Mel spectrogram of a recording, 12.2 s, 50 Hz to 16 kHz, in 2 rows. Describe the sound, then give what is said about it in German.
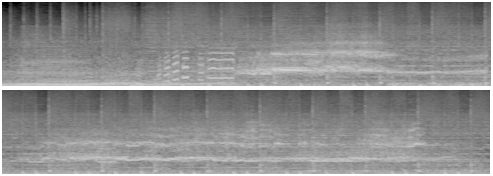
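A Continental GT V8 is driven hard and skids sideways across a hill, its engine roaring continuously while the tires squeal throughout, loud and sustained. “ballert mit seinem Continental GT V8 auf dem Pilsterberg quer durch die Gegend.”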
